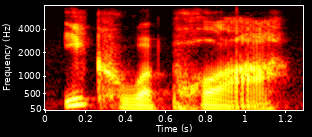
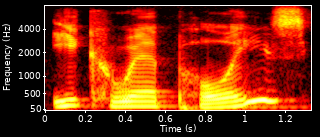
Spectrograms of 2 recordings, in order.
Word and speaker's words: equipoise: necessary to restore an equipoise i don't even know if that's the right way to say it it's equip poise equipoise and then to move to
